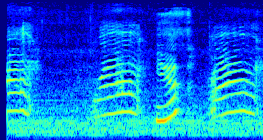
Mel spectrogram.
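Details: Pet cat indoors meowing to get something across, rarely vocal: four harmonic meows in three seconds, arched then falling, one short rising squeak near the middle; quiet room hum underneath.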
